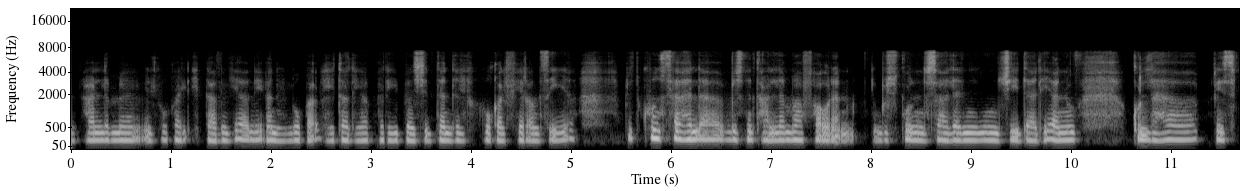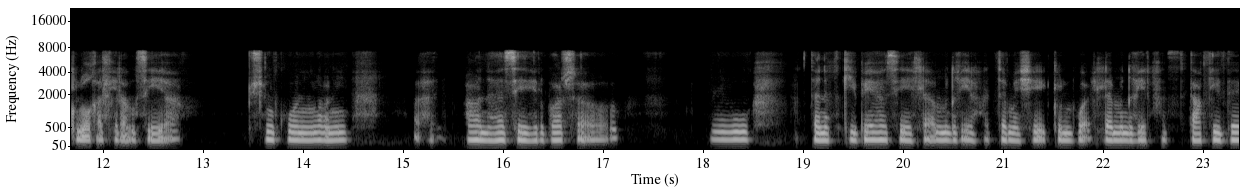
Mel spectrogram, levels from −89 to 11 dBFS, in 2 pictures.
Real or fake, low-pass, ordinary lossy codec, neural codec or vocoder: real; 7.2 kHz; none; none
